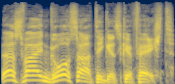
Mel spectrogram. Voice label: Speech Quick Commands Good Game, DE; World Of Warships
